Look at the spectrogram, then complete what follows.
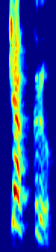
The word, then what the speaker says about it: चक्र: जो हमारी र से रेप की मात्रा होती है बच्चों वह अक्षर से पहले उसका उच्चारण होता है। जैसे कि होता है पर्वत और इसी तरह बच्चों जो पदेन की मात्रा होती है उसे हम अक्षर के बाद पढ़ते हैं। जैसे कि चक्र। ठीक है ना?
